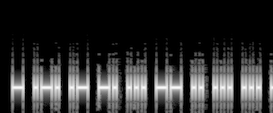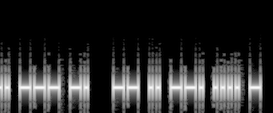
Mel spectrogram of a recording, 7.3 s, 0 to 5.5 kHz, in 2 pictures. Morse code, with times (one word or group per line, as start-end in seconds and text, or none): 0.2-4.8 TRANSMISSION
5.2-7.1 MIGHT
